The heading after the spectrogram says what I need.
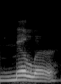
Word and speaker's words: Mueller: It's called Miller, but I call it Mueller because that's how it's spelled.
